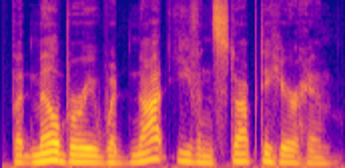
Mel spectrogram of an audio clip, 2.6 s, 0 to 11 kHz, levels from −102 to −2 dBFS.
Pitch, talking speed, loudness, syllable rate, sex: 135 Hz, 210 wpm, -17 LUFS, 5.1 syllables/s, male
